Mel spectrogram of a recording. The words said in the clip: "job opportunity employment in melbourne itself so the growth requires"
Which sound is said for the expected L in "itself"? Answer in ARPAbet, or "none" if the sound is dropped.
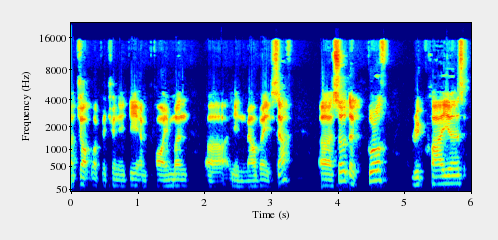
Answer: none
